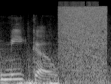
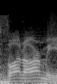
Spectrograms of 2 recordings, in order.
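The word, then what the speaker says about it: Von Ormy: And for the record, No, it is not Miko. It's Von Army. It's pronounced with an A.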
